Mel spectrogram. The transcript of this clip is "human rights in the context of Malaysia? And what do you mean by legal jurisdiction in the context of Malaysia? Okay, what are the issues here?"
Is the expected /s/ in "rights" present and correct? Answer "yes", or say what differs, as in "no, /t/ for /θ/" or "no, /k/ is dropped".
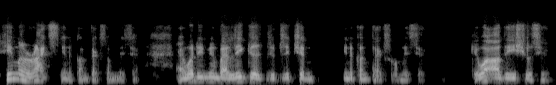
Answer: yes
